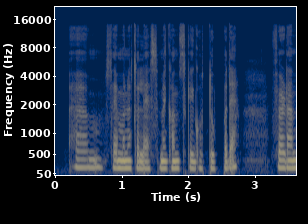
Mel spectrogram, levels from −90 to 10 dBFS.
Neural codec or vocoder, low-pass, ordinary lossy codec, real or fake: none; 14.4 kHz; none; real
